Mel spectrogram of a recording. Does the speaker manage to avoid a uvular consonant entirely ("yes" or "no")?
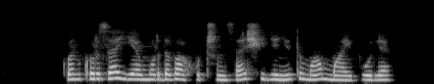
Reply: no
